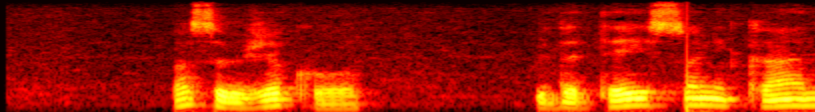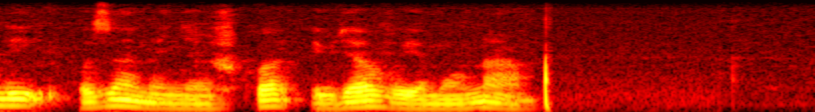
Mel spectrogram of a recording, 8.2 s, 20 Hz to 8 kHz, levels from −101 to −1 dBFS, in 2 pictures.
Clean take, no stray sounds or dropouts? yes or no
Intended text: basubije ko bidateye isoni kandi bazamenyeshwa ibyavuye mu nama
yes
